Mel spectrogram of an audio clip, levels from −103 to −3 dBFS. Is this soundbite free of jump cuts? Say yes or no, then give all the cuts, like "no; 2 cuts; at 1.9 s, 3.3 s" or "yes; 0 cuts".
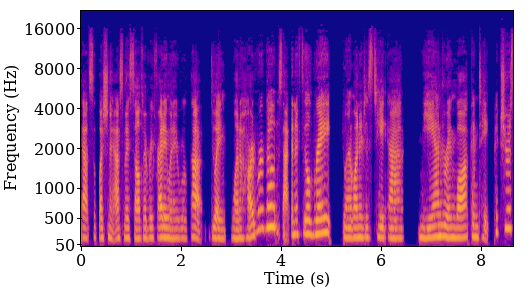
yes; 0 cuts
